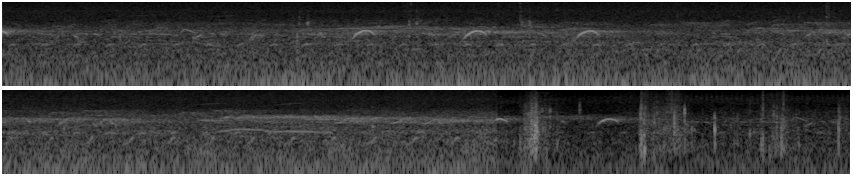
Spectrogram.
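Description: A bird giving a string of short, clear chirping calls with a brief trill in the middle, over a faint steady outdoor hiss. A few sharp clicks come near the end.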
